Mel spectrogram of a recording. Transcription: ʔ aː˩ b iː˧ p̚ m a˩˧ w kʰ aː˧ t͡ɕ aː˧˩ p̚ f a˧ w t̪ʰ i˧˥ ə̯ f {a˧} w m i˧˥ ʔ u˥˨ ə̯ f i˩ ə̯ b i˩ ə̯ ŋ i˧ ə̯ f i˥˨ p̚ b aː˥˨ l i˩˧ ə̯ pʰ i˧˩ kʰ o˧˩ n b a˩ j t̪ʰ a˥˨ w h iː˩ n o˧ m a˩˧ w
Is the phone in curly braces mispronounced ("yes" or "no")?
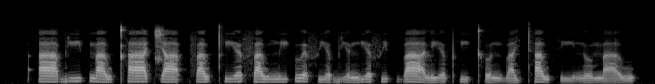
no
